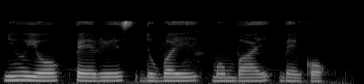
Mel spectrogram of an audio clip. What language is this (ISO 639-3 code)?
mni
